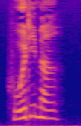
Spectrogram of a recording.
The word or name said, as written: hurtigmad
